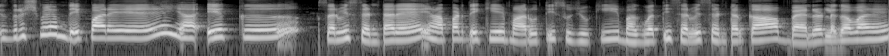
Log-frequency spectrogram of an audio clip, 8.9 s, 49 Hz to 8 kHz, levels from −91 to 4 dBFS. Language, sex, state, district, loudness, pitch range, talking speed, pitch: Hindi, female, Uttarakhand, Tehri Garhwal, -17 LUFS, 205-260 Hz, 175 wpm, 230 Hz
